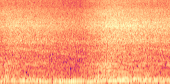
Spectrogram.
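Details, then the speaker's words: Nissan Micra rebuilt with an engine swap, suspected throttle body issue, revving while coolant bleeds. It climbs and falls cleanly with a smooth, even note and the throttle answers promptly. Warning lights, including ABS, come back on after clearing codes. "I'm just trying to get the coolant to bleed up at the minute. So we can hear the wee car revving up, so"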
